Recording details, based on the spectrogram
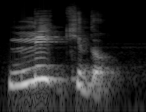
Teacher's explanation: dessa palavra líquido qual é o som mais forte qual é a sílaba mais forte dentro dessa palavra é a sílaba li a primeira sílaba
